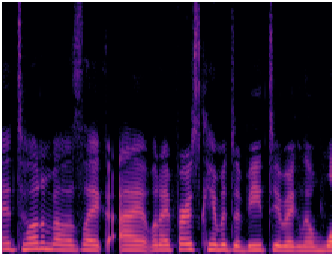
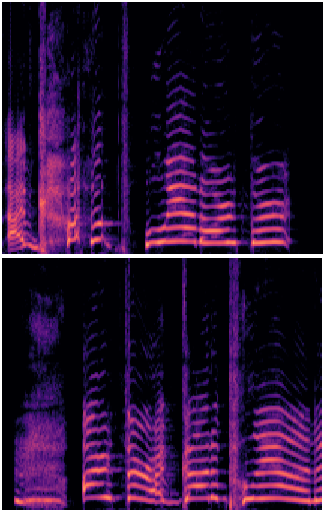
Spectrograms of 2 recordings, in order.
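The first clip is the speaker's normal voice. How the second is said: quoting Dutch through giggles, much higher; laughing Dutch quote. Retold or imitated. Streamer quoting a Red Dead line, laughing. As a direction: try to say it but keep cracking up. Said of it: "every time I hear".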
